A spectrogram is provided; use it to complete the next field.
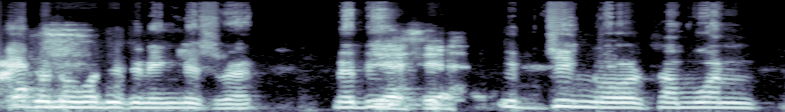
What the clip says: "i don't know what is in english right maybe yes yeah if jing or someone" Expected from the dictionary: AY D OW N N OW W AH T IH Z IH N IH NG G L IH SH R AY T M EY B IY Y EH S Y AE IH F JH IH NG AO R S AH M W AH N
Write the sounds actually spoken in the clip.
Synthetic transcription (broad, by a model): AY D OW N N OW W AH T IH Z IH N IH NG G L IH SH R AY T M EY B IY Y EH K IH P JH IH NG AO R S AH M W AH N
